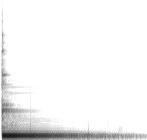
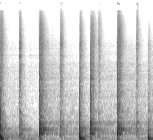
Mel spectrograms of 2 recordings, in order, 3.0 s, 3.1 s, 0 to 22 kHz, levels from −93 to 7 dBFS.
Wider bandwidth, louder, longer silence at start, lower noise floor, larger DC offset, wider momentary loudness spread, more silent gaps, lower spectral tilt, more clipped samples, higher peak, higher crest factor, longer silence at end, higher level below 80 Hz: second, 2.6 kHz vs 16 kHz; first, -14 LUFS vs -22 LUFS; about the same, 0.05 s vs 0 s; first, -62 dBFS vs -38 dBFS; neither; first, 24 LU vs 17 LU; neither; first, -11 dB/octave vs -6 dB/octave; neither; about the same, -2 dBFS vs 0 dBFS; second, 14 dB vs 20 dB; first, 1.45 s vs 0 s; second, -64 dBFS vs -26 dBFS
